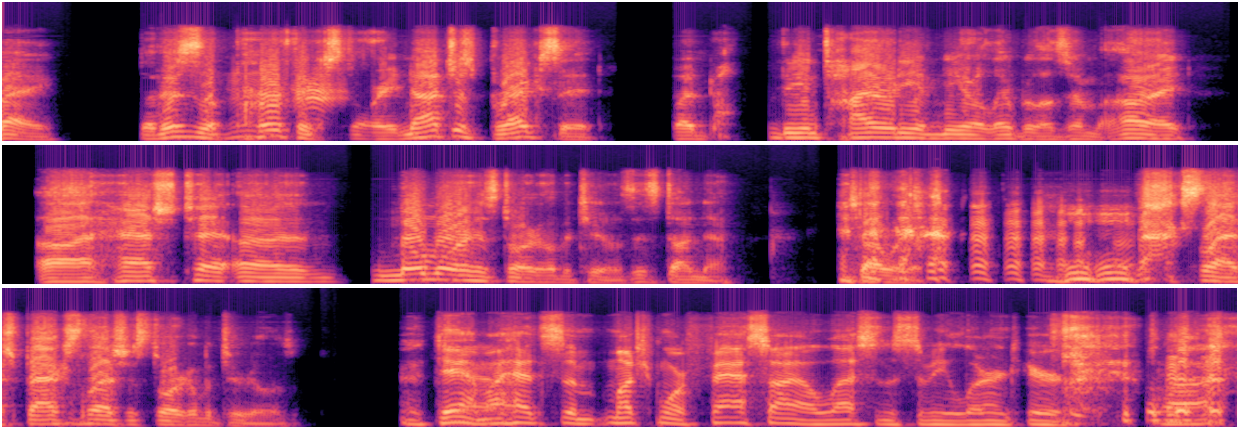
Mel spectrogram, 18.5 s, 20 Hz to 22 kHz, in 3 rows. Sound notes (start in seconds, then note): 10.4 laughter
